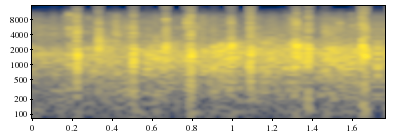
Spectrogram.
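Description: Applause at a city council meeting, a smallish gathering clapping in brief, moderately loud bursts with distinct individual claps.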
